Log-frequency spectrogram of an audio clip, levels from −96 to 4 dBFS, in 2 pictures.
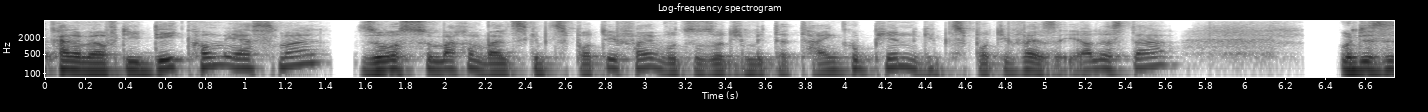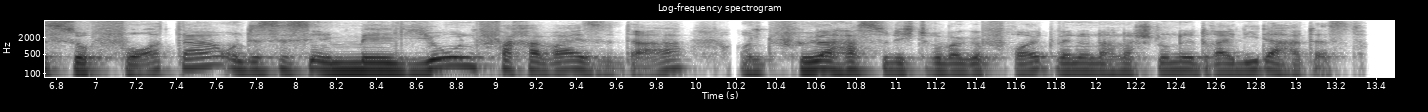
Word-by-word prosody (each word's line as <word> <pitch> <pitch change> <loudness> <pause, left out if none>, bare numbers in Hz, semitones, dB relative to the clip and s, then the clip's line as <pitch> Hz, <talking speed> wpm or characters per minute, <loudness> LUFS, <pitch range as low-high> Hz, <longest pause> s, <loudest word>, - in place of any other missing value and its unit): keiner 140 -2 +5
mehr 125 -1 +6
auf 120 - -2
die 130 - +1
Idee 150 +7 +4
kommen 180 +5 -2
erst 165 -2 -1
mal 215 +6 -2 0.2
so 130 +3 +5
was 150 0 +3
zu 140 - 0
machen, 145 -1 -2
weil 115 0 +3
es - - -4
gibt 120 0 -6
Spotify. 160 +10 -4
Wozu 115 -1 -5
sollte 110 0 -3
ich - - -9
mir 105 0 -4
Dateien 115 +3 -7
kopieren? 155 +5 -4
Gibt - - -12
Spotify, 125 +3 -5
ist 115 - -3
eh - - -9
alles 145 +2 -3
da. 190 +6 -6 0.8
Und 130 -1 +4
es 135 0 +3
ist 135 -1 +1
sofort 125 +2 0
da. 175 +2 0
Und 145 -10 -2
es 130 +1 0
ist 135 +2 -1
in 125 -2 +6
millionenfacher 135 - +4
Weise 125 -8 -2
da. 140 - -6 0.2
Und 105 -1 -7
früher 135 0 +4
hast 130 0 0
du 125 - -4
dich 120 0 -2
drüber 120 -1 -1
gefreut, 120 +3 -3
wenn 120 0 0
du 120 - 0
nach 115 -3 -3
'ner 115 0 -4
Stunde 125 +3 -1
3 115 -2 -2
Lieder 130 +4 -1
hattest. - - -10
130 Hz, 245 wpm, -22 LUFS, 120-150 Hz, 0.8 s, mehr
